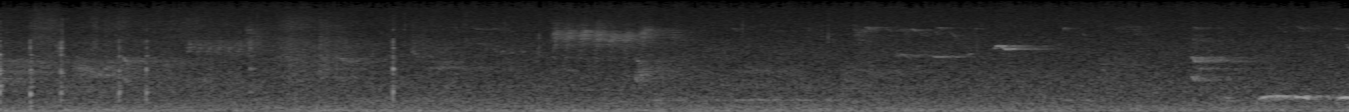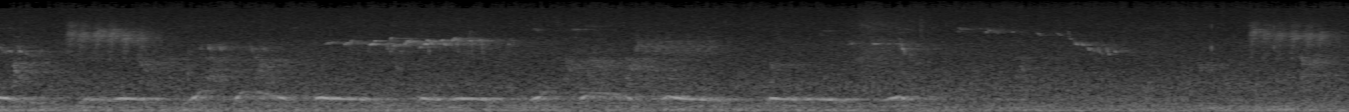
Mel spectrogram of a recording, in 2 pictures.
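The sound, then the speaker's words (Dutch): Birds call outdoors in a quiet setting, including a repeated low hooting or cooing from about ten seconds on, with scattered higher chirps over soft background hiss. “Uh, horen we de vogels?”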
